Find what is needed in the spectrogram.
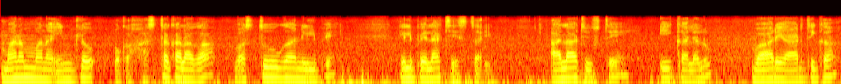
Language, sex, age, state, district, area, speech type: Telugu, male, 18-30, Telangana, Nagarkurnool, urban, spontaneous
